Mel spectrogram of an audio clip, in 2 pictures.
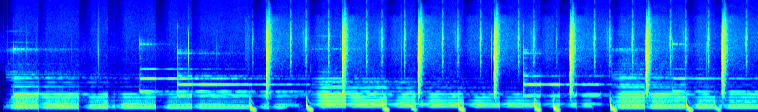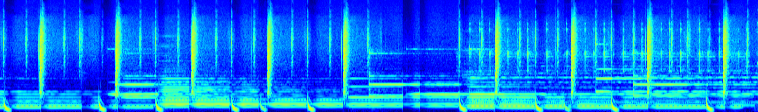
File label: lofi hip hop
